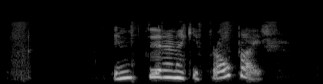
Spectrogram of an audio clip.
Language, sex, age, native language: Icelandic, female, 8, Icelandic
